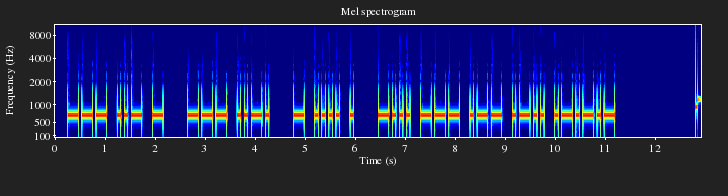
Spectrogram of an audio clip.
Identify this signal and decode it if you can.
Morse code, heard as a keyed tone, about 17 wpm, 700 Hz. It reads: OUT OF THE BOWL.
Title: Sentences from Top 1200 Words 17wpm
